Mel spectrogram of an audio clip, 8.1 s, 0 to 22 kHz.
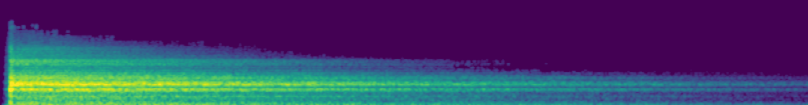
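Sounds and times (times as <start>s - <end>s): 
cinematic horror bang with big reverb: 0.0s - 6.3s.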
